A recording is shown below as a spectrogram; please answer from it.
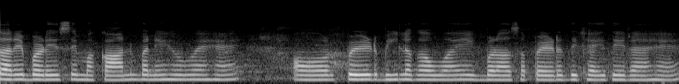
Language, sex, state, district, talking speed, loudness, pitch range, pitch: Hindi, female, Uttar Pradesh, Varanasi, 185 wpm, -19 LUFS, 215-225 Hz, 220 Hz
